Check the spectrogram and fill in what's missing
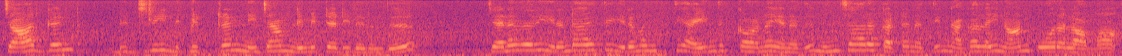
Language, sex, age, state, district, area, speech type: Tamil, female, 18-30, Tamil Nadu, Chengalpattu, urban, read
